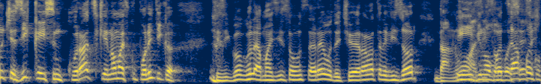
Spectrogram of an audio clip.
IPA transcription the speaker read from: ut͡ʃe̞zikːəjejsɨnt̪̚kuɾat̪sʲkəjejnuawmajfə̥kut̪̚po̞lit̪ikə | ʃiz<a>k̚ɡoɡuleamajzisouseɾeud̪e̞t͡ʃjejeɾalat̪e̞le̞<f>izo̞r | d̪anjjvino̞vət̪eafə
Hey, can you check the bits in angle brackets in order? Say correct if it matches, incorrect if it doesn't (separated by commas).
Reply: incorrect, incorrect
